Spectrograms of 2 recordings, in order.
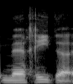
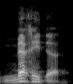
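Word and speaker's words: Mérida: And going back to Spain for a moment, of course, there's only one R in Merida. So it wouldn't be Merida. It would be Merida with the accent on the first E.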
